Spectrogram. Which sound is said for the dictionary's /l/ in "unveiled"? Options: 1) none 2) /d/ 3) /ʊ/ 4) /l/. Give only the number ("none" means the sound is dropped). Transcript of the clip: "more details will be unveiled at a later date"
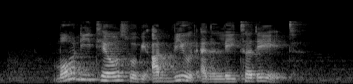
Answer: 1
